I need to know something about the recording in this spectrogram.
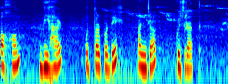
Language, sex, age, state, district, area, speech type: Assamese, female, 18-30, Assam, Kamrup Metropolitan, urban, spontaneous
